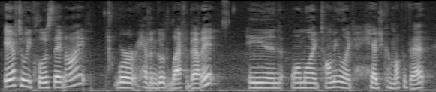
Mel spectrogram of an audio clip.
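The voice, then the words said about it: New Zealand and Northern California accent. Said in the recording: “has a interesting accent. Sort of a Kiwi Northern California hybrid.”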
